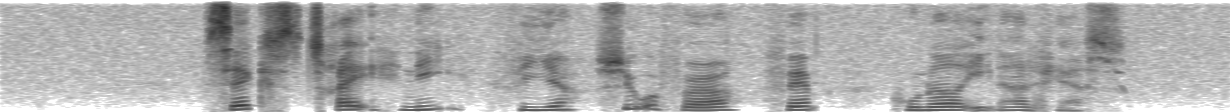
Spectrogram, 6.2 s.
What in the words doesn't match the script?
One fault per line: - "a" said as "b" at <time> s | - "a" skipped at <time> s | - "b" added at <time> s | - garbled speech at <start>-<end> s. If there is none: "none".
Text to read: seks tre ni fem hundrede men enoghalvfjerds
- "fire syvogfyrre" added at 2.4 s
- "men" said as "og" at 4.8 s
